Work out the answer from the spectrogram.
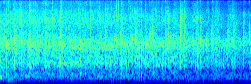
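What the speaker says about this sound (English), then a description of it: "Yes, applaud for that." Audience applause fills the space steadily for several seconds, a dense wash of many hands clapping heard at a moderate distance without voices on top.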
